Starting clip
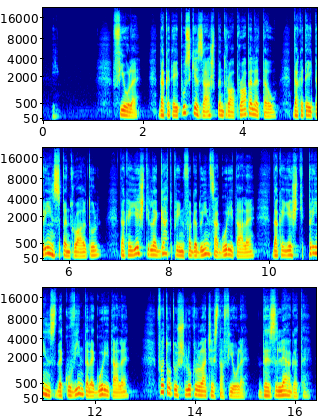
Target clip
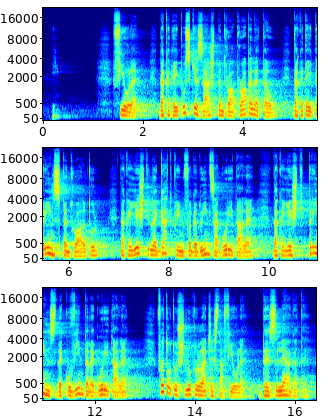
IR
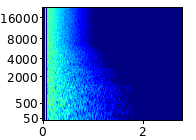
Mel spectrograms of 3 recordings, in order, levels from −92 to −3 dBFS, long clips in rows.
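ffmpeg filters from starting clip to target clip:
-filter_complex "[0:a]asplit=2[a][b];[1:a]atrim=start_sample=2205,lowpass=5.5k[c];[b][c]afir=irnorm=-1:irlink=0,volume=-19.5dB[d];[a][d]amix=inputs=2:normalize=0"

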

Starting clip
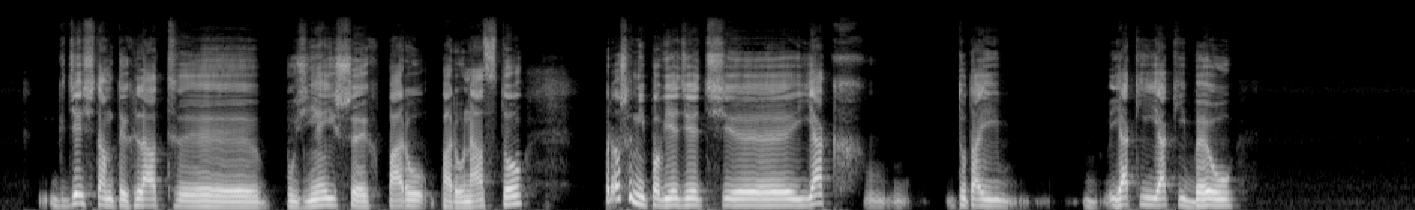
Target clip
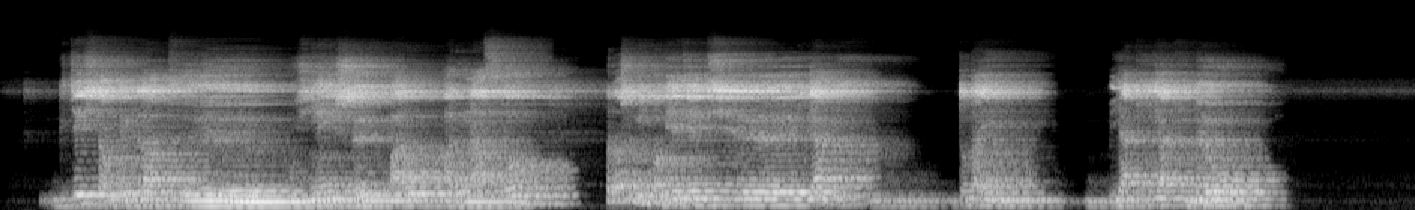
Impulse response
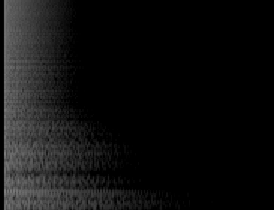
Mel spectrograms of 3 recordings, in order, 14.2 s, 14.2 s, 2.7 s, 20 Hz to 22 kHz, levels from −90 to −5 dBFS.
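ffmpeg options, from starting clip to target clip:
-filter_complex "[0:a]lowpass=f=3.7k:t=q:w=6.4,highshelf=f=2.1k:g=11.5[a];[1:a]atrim=start_sample=2205,afade=t=out:st=0.38:d=0.01,atrim=end_sample=17199,asetrate=24696,aresample=44100[b];[a][b]afir=irnorm=-1:irlink=0,volume=-10.5dB"

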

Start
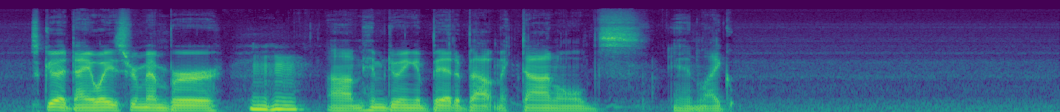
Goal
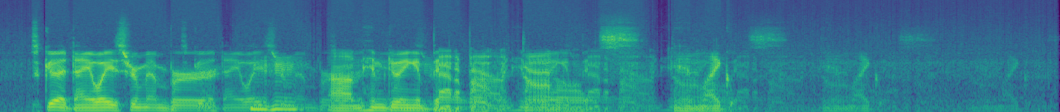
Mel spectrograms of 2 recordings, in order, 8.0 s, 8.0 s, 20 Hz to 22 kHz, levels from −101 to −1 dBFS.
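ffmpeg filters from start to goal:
-filter_complex "[0:a]equalizer=f=2.2k:t=o:w=2.1:g=14.5,acrossover=split=500[a][b];[b]alimiter=limit=-6.5dB:level=0:latency=1[c];[a][c]amix=inputs=2:normalize=0,asplit=3[d][e][f];[d]afade=t=out:st=1.05:d=0.02[g];[e]acompressor=threshold=-18dB:ratio=6,afade=t=in:st=1.05:d=0.02,afade=t=out:st=2.37:d=0.02[h];[f]afade=t=in:st=2.37:d=0.02[i];[g][h][i]amix=inputs=3:normalize=0,asettb=1/sr,asplit=3[j][k][l];[j]atrim=end=3.304[m];[k]atrim=start=3.3:end=4.65,asetpts=PTS-STARTPTS,afade=t=in:d=0.004:c=qsin,afade=t=out:st=1.346:d=0.004:c=qsin,aeval=exprs='val(0)*sin(2*PI*290*n/s)':c=same[n];[l]atrim=start=4.646[o];[m][n]acrossfade=d=0.004:c1=hsin:c2=qsin[p];[p][o]acrossfade=d=0.004:c1=qsin:c2=hsin,acrusher=bits=6:mix=0:aa=0.000001,aecho=1:1:1117|2234|3351:0.251|0.0829|0.0274"

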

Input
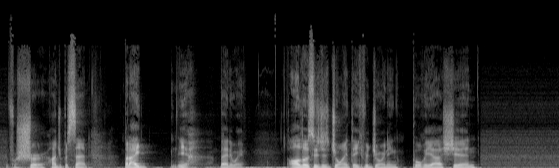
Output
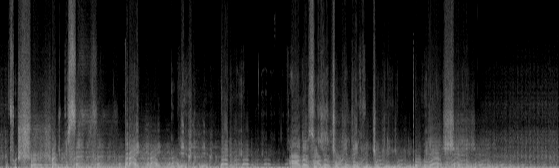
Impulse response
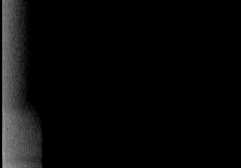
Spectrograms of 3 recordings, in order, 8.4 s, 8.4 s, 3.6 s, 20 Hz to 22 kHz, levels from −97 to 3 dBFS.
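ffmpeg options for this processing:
-filter_complex "[0:a]asplit=2[a][b];[b]alimiter=limit=-17dB:level=0:latency=1:release=411,volume=0.5dB[c];[a][c]amix=inputs=2:normalize=0,aeval=exprs='val(0)+0.0126*(sin(2*PI*50*n/s)+sin(2*PI*2*50*n/s)/2+sin(2*PI*3*50*n/s)/3+sin(2*PI*4*50*n/s)/4+sin(2*PI*5*50*n/s)/5)':c=same,bandreject=f=56.98:t=h:w=4,bandreject=f=113.96:t=h:w=4,bandreject=f=170.94:t=h:w=4,bandreject=f=227.92:t=h:w=4,aeval=exprs='max(val(0),0)':c=same,asplit=2[d][e];[e]adelay=319,lowpass=f=1.1k:p=1,volume=-5dB,asplit=2[f][g];[g]adelay=319,lowpass=f=1.1k:p=1,volume=0.45,asplit=2[h][i];[i]adelay=319,lowpass=f=1.1k:p=1,volume=0.45,asplit=2[j][k];[k]adelay=319,lowpass=f=1.1k:p=1,volume=0.45,asplit=2[l][m];[m]adelay=319,lowpass=f=1.1k:p=1,volume=0.45,asplit=2[n][o];[o]adelay=319,lowpass=f=1.1k:p=1,volume=0.45[p];[d][f][h][j][l][n][p]amix=inputs=7:normalize=0,asplit=2[q][r];[1:a]atrim=start_sample=2205,adelay=128[s];[r][s]afir=irnorm=-1:irlink=0,volume=-25dB[t];[q][t]amix=inputs=2:normalize=0,acompressor=threshold=-29dB:ratio=6"

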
